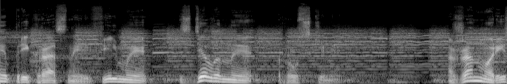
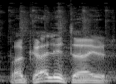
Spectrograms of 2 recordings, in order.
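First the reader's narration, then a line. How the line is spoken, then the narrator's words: Low booming voice. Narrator (Russian): прогудел низкий голос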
